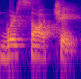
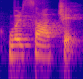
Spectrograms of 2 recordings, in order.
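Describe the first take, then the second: No difference in how they are said.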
